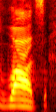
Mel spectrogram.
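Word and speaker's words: was: एस का उच्चारण यहां पे ज के रूप में करेंगे। तो देखिए डब्ल्यू ए एस वाज और एस का उच्चारण हम लोग दोस्तों ज के रूप में भी करते हैं।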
